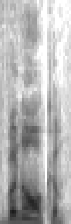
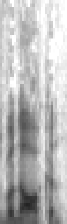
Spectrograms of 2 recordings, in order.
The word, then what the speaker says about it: Vanaken: I think that is how we pronounce it. I've settled on that, really. I think I've listened to enough commentary to hear them say the words Vanaken. There's no R in it.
